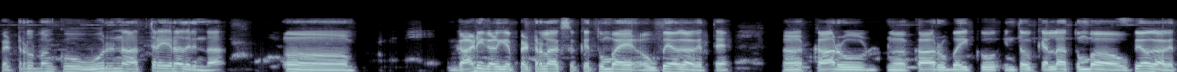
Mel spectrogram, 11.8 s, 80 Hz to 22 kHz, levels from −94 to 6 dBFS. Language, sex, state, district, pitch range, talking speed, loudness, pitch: Kannada, male, Karnataka, Bellary, 115-140 Hz, 100 wpm, -18 LUFS, 125 Hz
